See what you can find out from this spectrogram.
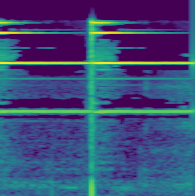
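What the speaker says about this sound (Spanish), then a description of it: "Tenemos por aquí el timbre" ENGWE electric bicycle bell gives a single bright, metallic ding that rings on with a sustained, slowly fading tone, close and clear in a quiet room.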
